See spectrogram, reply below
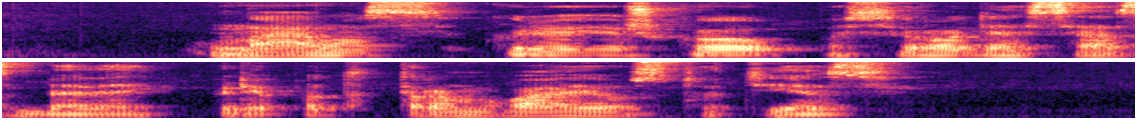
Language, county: Lithuanian, Kaunas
